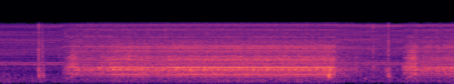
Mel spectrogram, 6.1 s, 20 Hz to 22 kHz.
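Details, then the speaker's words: RCA VLP950HF VCR with a replaced belt and a pinch roller still needing replacement. A steady, smooth mechanical whir comes from the tape in fast-forward search, which works fine. Reverse search does not sound right. "okay it's fine when i press hold forward search but when i reverse search i just know it's somehow yeah it doesn't it's not doesn't sound right"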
